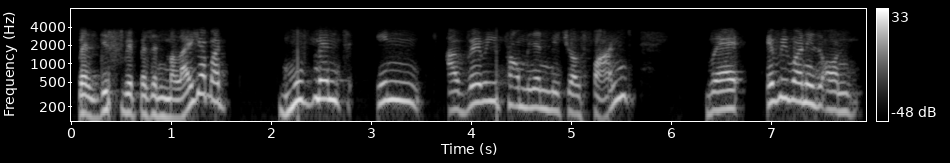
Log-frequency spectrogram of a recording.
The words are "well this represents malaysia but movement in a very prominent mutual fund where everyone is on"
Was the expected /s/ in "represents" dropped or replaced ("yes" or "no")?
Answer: yes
